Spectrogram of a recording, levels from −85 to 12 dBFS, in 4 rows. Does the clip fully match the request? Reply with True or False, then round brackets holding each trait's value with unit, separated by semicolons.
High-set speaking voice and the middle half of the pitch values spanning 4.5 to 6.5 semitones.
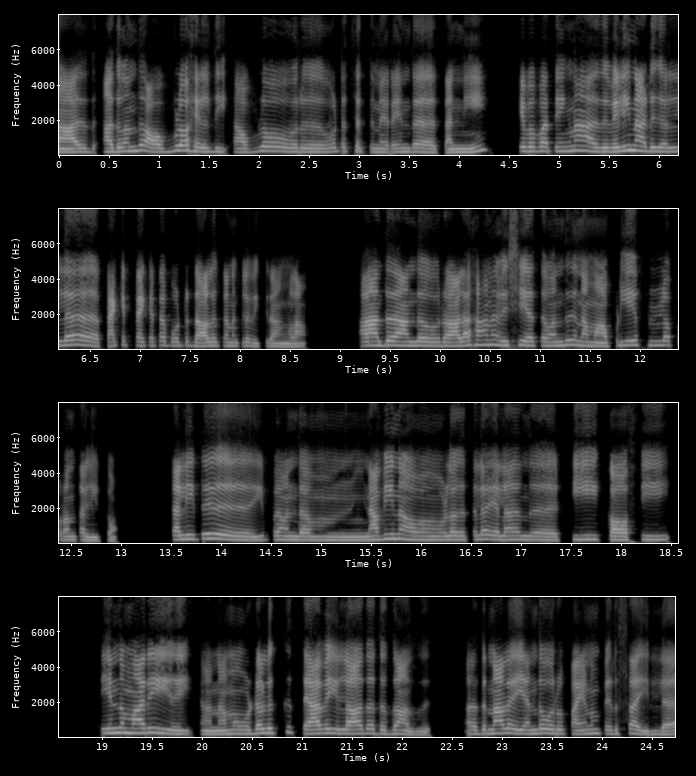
False (225 Hz; 2.7 semitones)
